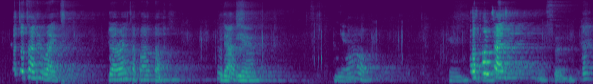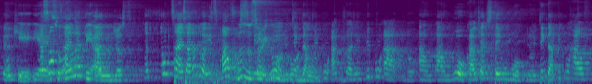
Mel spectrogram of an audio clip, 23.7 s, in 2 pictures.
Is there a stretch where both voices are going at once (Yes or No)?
Yes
